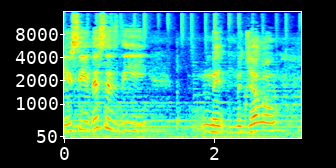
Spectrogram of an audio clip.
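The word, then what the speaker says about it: Mijello: You see, this is the Majello. How do you say this? It's M-I-J-E-L-L-O, like me and then Jello.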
